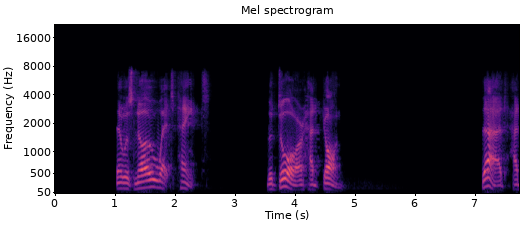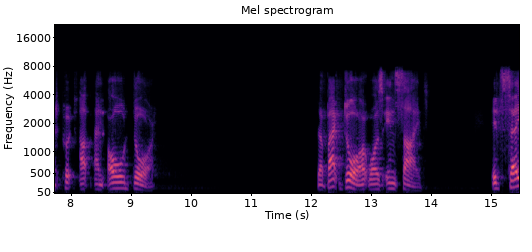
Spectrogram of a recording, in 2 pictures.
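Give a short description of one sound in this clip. A young man reads aloud expressively into a close microphone, with pauses.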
